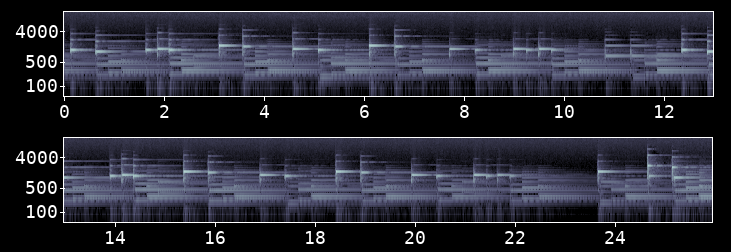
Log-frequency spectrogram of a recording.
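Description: Background music: a slow, gentle piano piece, with a melody over sustained lower notes in a steady repeating pattern.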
